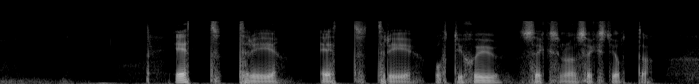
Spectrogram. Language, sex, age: Swedish, male, 18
